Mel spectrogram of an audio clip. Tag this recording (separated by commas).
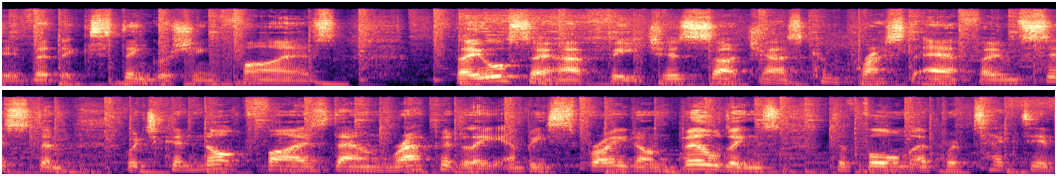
Music, Speech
